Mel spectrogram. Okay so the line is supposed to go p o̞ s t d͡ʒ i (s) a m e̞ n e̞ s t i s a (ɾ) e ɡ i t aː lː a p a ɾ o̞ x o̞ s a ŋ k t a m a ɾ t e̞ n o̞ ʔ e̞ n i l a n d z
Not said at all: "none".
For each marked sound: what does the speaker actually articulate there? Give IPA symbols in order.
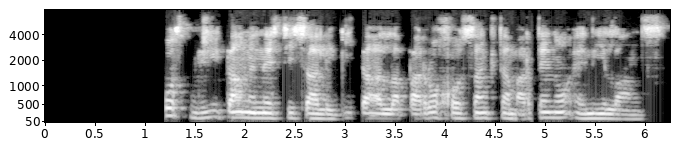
t, l

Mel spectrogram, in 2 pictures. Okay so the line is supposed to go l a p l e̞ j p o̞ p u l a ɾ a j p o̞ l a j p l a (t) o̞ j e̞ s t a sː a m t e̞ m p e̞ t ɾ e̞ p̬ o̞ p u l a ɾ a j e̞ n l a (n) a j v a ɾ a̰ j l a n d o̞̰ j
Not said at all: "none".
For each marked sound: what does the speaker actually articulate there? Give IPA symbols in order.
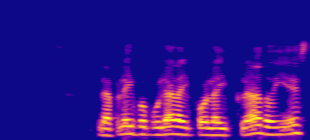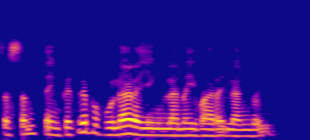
d, n

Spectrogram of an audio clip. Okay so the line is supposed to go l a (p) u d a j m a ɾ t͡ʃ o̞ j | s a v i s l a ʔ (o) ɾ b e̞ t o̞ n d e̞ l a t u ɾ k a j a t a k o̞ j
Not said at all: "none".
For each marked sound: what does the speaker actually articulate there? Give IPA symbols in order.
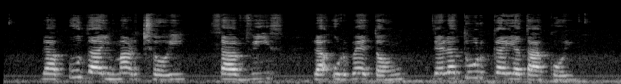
p, u

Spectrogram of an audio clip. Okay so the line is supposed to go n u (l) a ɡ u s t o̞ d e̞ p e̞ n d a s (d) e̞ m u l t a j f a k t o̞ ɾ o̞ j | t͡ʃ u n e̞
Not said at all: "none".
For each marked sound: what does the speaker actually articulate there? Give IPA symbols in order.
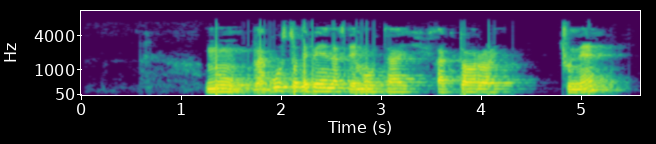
l, d

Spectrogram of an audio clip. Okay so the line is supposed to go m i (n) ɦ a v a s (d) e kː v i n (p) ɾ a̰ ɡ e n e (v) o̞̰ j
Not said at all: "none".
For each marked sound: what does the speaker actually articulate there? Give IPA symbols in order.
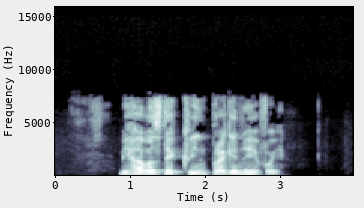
none, d, p, v

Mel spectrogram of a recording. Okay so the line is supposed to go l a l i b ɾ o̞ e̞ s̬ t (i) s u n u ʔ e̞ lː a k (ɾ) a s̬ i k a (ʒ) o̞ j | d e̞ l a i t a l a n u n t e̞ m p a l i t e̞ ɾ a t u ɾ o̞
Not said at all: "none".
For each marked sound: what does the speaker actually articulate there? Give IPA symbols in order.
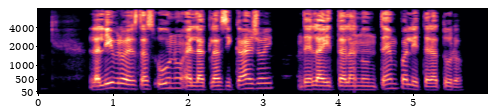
a, l, ʒ

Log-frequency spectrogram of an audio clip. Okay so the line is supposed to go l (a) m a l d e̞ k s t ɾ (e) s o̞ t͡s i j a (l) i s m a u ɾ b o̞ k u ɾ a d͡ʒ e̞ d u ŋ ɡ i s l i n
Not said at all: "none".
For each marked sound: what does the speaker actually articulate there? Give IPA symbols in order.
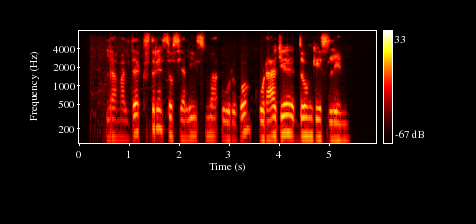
a, e, l

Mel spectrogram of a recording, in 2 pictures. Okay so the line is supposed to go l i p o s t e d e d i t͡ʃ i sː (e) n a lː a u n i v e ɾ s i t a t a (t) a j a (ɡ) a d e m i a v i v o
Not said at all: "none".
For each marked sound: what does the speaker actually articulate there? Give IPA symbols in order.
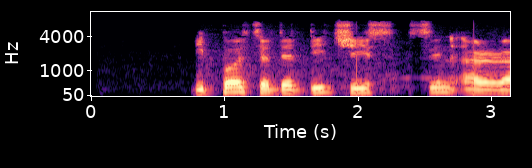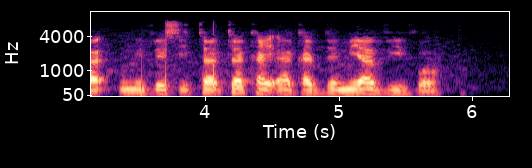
i, k, k

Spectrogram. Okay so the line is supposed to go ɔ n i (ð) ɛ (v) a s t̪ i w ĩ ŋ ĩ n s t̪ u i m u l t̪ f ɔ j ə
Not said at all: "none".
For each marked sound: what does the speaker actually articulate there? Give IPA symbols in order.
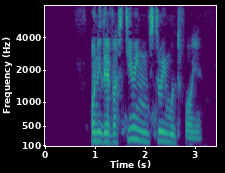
ð, v

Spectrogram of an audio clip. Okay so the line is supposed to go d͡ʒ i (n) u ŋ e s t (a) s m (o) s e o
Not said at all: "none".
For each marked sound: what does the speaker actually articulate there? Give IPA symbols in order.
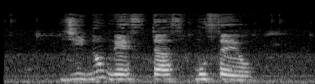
n, a, u

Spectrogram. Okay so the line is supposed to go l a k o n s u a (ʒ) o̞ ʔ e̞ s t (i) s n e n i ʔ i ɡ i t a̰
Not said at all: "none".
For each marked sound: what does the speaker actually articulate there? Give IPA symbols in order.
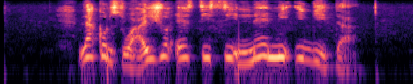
ʒ, i

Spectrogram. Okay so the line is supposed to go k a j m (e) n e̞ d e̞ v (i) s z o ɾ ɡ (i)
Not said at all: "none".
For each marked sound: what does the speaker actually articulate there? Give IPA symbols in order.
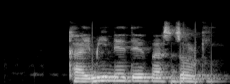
i, a, i

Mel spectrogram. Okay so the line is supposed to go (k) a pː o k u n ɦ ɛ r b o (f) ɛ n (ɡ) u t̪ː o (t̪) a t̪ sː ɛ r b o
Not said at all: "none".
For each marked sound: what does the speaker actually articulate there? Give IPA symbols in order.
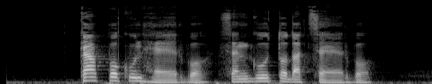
k, s, ɡ, d̪

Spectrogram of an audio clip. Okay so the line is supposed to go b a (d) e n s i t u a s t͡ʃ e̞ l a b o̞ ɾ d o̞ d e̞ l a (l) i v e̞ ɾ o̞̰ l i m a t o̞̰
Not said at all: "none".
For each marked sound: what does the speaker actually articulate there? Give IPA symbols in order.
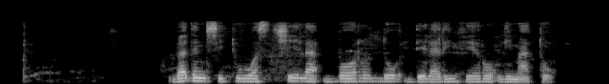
d, ɾ

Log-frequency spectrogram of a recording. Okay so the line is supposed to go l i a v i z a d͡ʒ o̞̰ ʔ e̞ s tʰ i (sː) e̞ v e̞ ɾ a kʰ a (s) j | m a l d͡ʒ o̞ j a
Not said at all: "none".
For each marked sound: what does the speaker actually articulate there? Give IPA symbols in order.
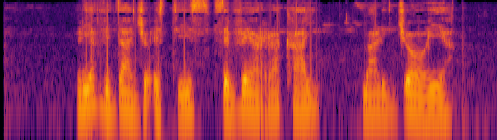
sː, none

